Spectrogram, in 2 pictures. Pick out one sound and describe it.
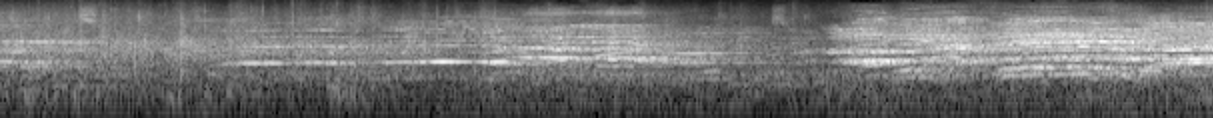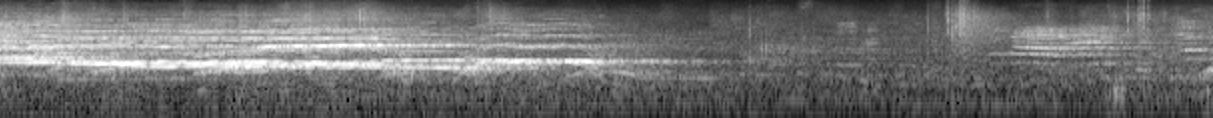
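A crowd cheers and screams in a large echoing hall.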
